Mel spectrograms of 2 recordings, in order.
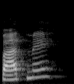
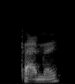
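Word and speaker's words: Padmé: Okay, it's really similar. It's Padme. – Padme. – Amidala.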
